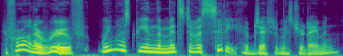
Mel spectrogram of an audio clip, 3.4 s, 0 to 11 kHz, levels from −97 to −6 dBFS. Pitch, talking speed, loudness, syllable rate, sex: 160 Hz, 295 wpm, -17 LUFS, 6.9 syllables/s, male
